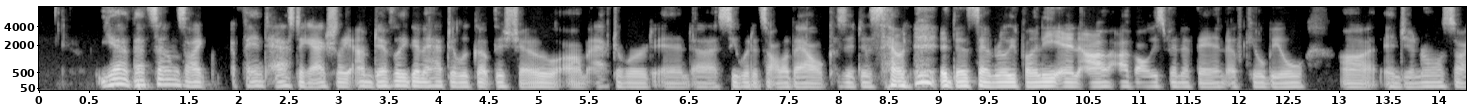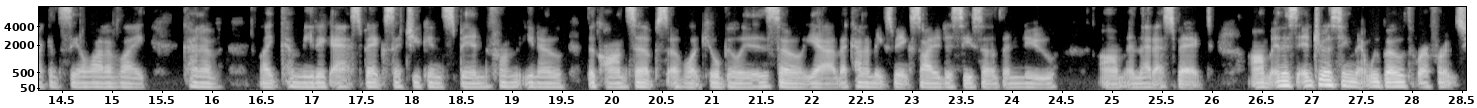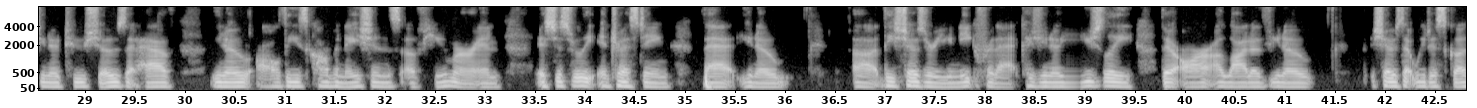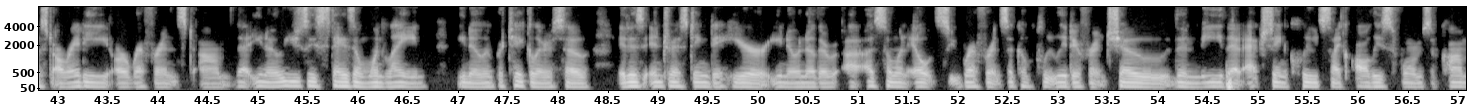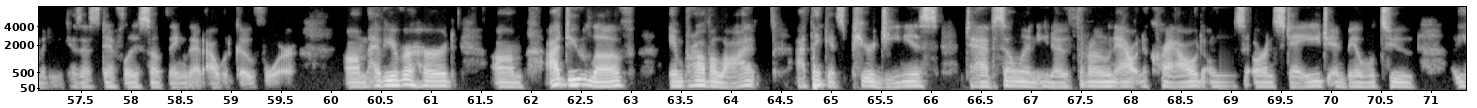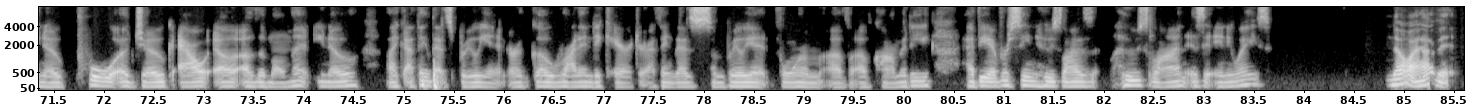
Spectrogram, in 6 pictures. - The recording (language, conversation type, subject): English, unstructured, Which comedy styles do you both enjoy most—dry humor, slapstick, satire, or improv—and why?
- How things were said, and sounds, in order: laughing while speaking: "sound"; distorted speech; other background noise; tapping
